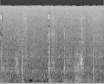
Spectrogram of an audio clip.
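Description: A steady buzzing hum and hiss in the recording's background, with a few faint ticks.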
